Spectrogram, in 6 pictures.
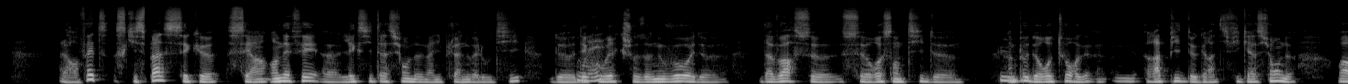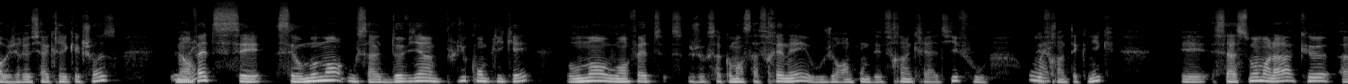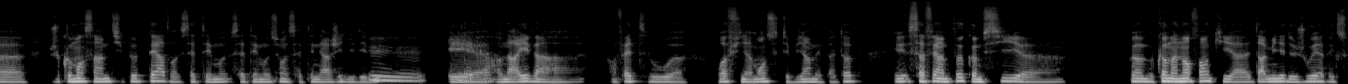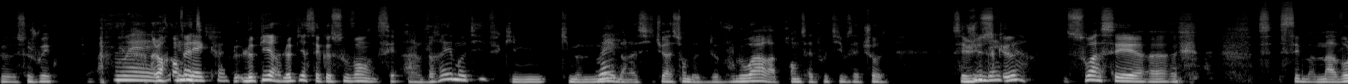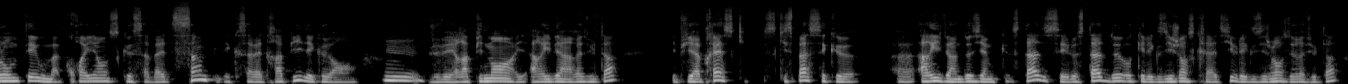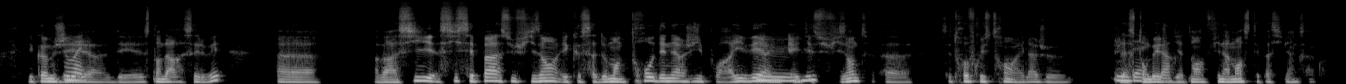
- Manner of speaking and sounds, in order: chuckle; stressed: "vrai"; chuckle
- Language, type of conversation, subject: French, advice, Comment surmonter mon perfectionnisme qui m’empêche de finir ou de partager mes œuvres ?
